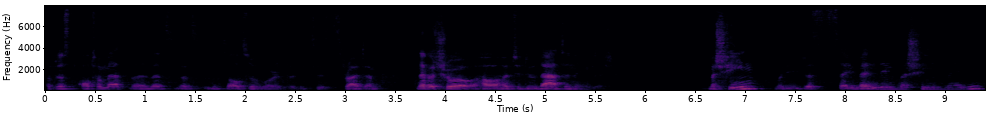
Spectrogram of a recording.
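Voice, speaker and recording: With a German accent, a man talks at a moderate pace in a fairly high voice with vocal fry, very wide pitch swings and big swings in loudness. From Germany. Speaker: writer and livestreamer. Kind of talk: live writing stream, casual chat. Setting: livestream. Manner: hesitant, many fillers and repeats.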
